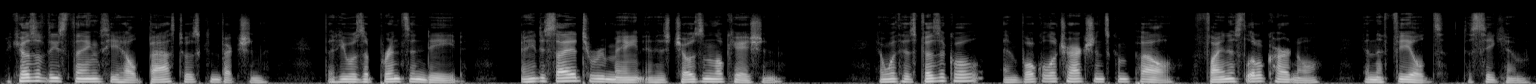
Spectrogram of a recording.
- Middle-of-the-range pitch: No, low, 120 Hz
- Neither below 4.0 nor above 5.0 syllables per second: No, 5.2 syllables/s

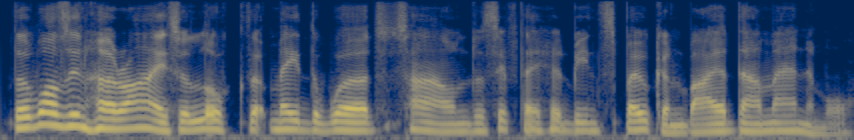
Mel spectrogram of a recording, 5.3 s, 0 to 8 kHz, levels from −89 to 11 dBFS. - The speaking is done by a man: Yes, male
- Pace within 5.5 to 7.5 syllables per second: No, 5.1 syllables/s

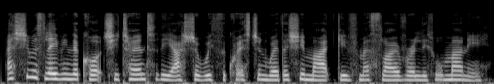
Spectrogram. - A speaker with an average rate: No, fast, 265 wpm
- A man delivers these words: No, female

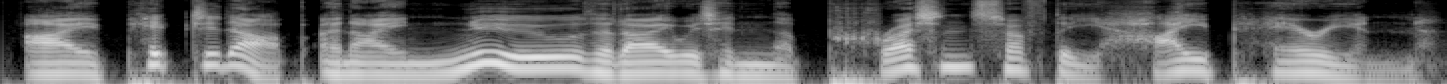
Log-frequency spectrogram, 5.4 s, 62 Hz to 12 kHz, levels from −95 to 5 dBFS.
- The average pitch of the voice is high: No, low, 130 Hz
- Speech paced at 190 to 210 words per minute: No, average, 175 wpm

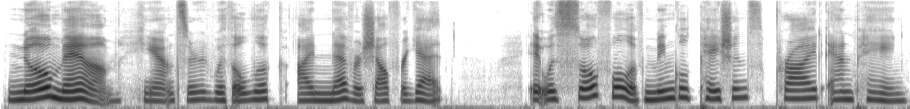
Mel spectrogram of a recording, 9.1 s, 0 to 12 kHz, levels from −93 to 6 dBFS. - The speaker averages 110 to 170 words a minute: Yes, average, 140 wpm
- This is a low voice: No, high, 210 Hz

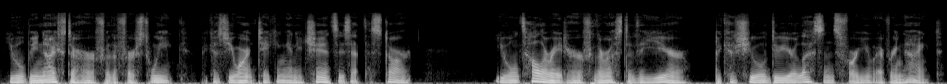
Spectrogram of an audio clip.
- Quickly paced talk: Yes, fast, 245 wpm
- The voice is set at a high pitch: No, very low, 90 Hz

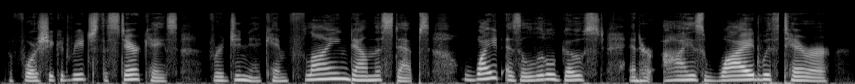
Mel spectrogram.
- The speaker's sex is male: No, female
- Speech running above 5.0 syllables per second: No, 4.4 syllables/s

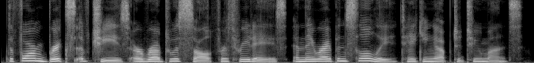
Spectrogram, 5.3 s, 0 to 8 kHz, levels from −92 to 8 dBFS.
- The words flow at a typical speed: No, fast, 235 wpm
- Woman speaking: Yes, female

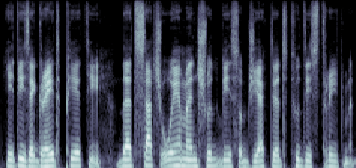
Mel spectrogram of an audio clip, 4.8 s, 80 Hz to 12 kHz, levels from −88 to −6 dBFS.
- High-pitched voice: No, low, 120 Hz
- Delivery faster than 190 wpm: No, average, 175 wpm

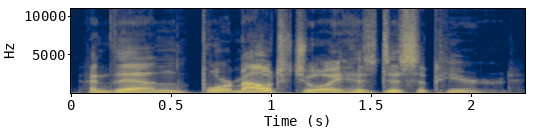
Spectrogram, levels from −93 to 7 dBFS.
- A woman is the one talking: No, male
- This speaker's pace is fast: No, average, 160 wpm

